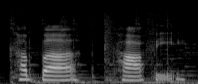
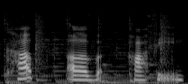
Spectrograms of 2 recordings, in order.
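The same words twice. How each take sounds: First: The word 'of' is reduced to a short 'a'. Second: The word 'of' is said fully and clearly. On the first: "of in English speaking in the United States gets changed to a a lot" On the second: "instead of saying"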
